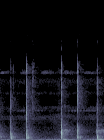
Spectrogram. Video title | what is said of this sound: วิธีปอกทุเรียนง่ายๆ ใครๆก็ทำได้ภายในบ้าน ฟังให้ครบแล้วจบเรื่องของทุเรียน (How to peel durian “Easy”) | เสียงฟังพงษ์อันนี้ยังครับนี่หลายวันเลย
